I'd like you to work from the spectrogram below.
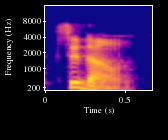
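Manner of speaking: DOWN falls steeply in pitch; falling tone. Shown as a demonstration. Teacher giving an imperative example, falling tone. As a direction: drop DOWN like an order. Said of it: "a falling tone".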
